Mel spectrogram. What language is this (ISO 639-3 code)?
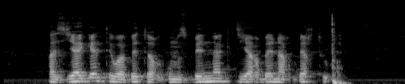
bre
